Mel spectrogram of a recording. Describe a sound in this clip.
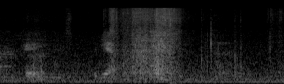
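Dry grass rustles as a hand brushes through it.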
